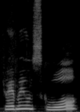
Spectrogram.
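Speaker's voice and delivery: high, amazed questions. Real, not acted. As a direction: gasp it out in wonder. Discovers her own school.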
